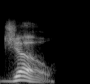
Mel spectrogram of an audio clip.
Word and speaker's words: Joe: Like my name is Joe, but if you're a British person, you're going to pronounce it Jew.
